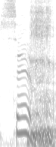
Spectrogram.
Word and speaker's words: salmon: I'm not trying to be disrespectful or anything like that, but, you know, it's pronounced salmon. You know what I'm saying? And she's like, but it has an L.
